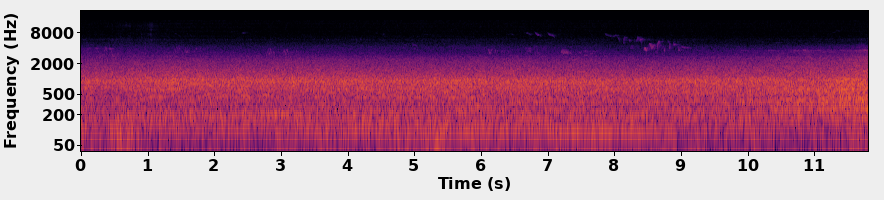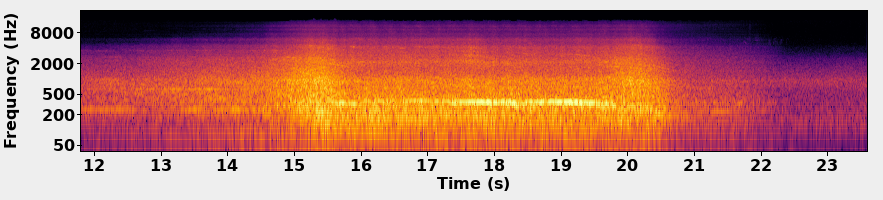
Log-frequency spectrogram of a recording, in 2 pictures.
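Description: A Class 373 Eurostar high-speed electric train passing. It builds gradually from about halfway through, then gives a loud rush for about five seconds with a steady tone beneath it, drops off sharply and fades away.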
